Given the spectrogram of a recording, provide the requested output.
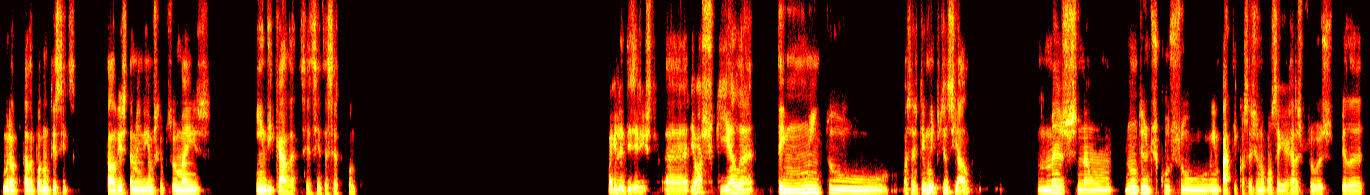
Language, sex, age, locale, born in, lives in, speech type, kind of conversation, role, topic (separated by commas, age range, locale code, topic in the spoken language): Portuguese, male, 20-24, pt-PT, Portugal, Portugal, conversation, unstructured, none, Como você vê a participação das mulheres na política hoje em dia?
